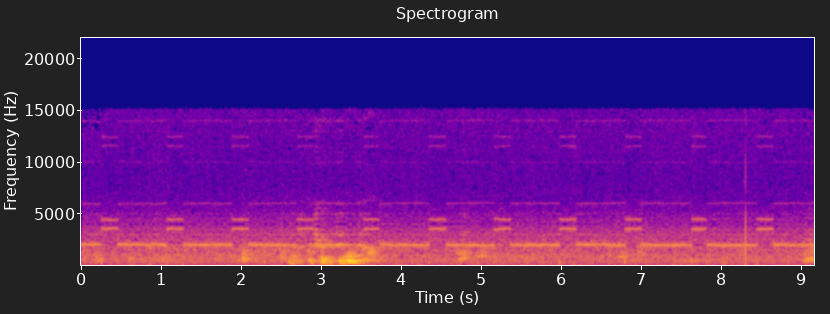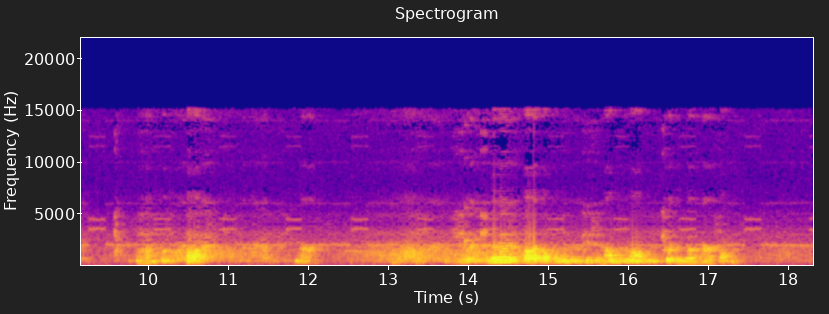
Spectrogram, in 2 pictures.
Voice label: voice over ours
